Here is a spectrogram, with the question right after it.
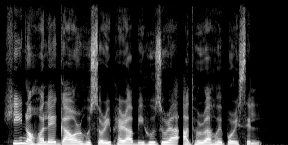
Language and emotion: Assamese, neutral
